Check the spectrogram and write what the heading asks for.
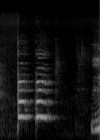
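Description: Two short, high 'toot' notes blown or voiced through cupped hands, imitating a baby's toy trumpet, the second slightly longer and bending in pitch.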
